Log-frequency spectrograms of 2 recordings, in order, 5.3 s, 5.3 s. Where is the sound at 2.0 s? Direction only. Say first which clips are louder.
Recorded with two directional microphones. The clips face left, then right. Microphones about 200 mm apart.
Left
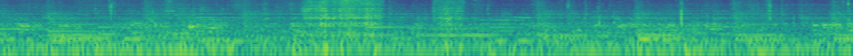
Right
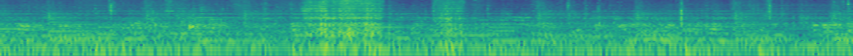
Right 7 dB; 45° right (ahead or behind).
